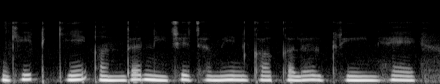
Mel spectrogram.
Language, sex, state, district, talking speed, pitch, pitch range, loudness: Hindi, female, Jharkhand, Deoghar, 125 wpm, 200 Hz, 190-205 Hz, -12 LUFS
